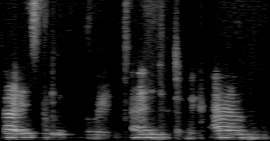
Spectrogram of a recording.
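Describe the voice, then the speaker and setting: A woman's voice: mid-range voice, flat delivery, a little slow, mellow, slight background noise. A woman in her twenties from Ethiopia, a student asking a hesitant question from the floor at a university event. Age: 20s. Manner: hesitant, many fillers and restarts. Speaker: student audience member. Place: university lecture room. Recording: roomy hall, far from the mic.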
